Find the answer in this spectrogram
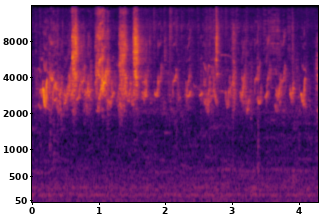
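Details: Chicks feeding and drinking, a flock of small birds giving bright, short, high peeps several times a second, with soft tapping sounds between them.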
